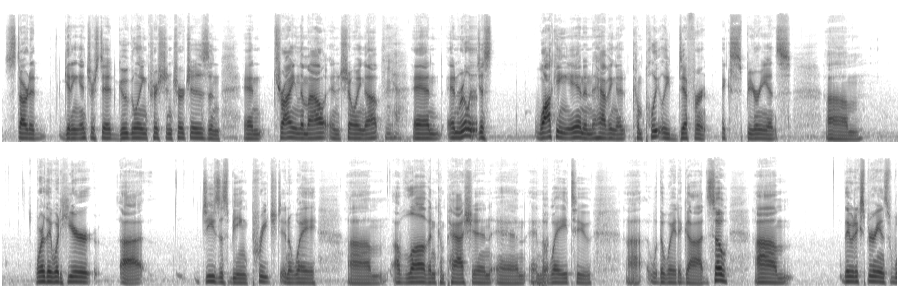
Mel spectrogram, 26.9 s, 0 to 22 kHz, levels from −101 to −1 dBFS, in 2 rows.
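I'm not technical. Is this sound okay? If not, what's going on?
No. The audio has two short glitches from AAC frame loss with concealment. Pieces of the stream went missing, and the player patched the gaps by guessing. At 7.02 s, right after "up yeah and and", about 85 ms sounds smeared and noisy. At 21.40 s, after "love and compassion and", several tiny dropouts over about a fifth of a second sound smeared before "way to uh the".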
